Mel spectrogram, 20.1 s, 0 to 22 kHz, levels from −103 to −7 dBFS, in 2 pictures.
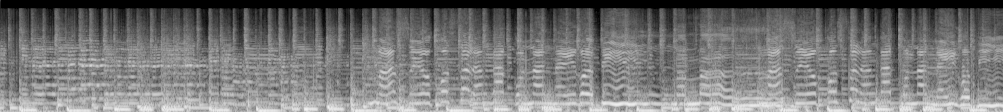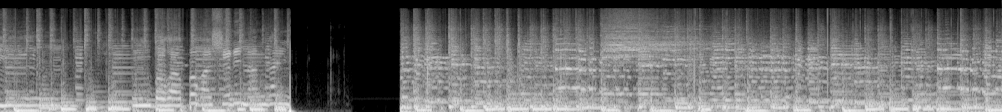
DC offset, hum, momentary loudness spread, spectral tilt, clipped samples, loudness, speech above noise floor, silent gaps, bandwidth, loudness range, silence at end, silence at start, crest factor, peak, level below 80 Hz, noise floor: under 0.1%; none; 4 LU; -6.5 dB/octave; under 0.1%; -21 LUFS; 68 dB; none; 16 kHz; 2 LU; 0 s; 0 s; 14 dB; -6 dBFS; -28 dBFS; -86 dBFS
